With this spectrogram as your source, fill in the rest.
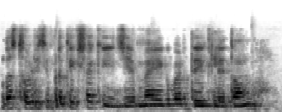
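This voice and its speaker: Patient man drawing out words slowly. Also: on the high side, fairly bright tone, a little hiss or hum, low-quality recording. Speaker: Sanskrit teacher. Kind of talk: online pronunciation class.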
